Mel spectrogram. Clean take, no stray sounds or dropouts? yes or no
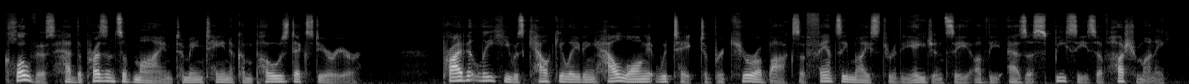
yes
